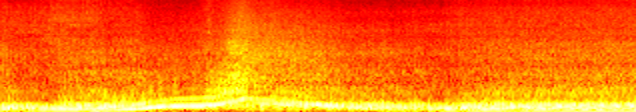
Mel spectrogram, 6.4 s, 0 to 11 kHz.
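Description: Maserati V8 engine in a custom motorcycle, blipped once: it rises slowly to a peak about two and a half seconds in, drops back, and settles into a steady idle with a deep rumble.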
